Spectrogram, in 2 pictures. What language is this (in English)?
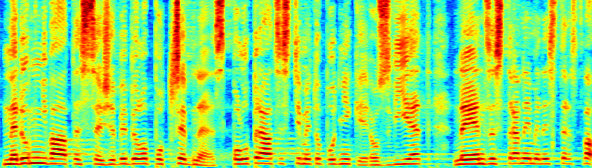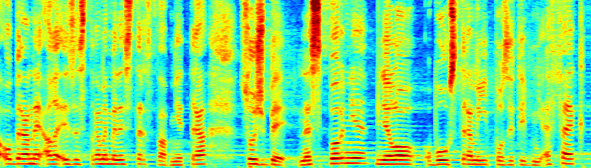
Czech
